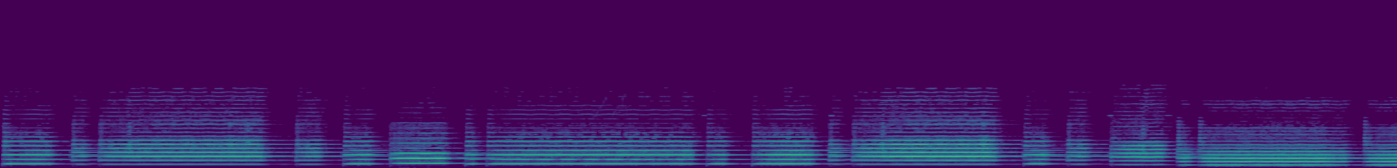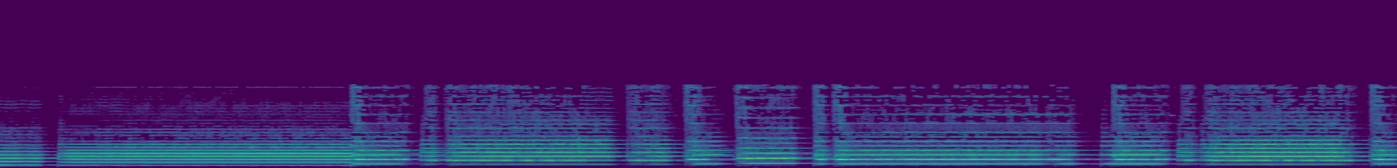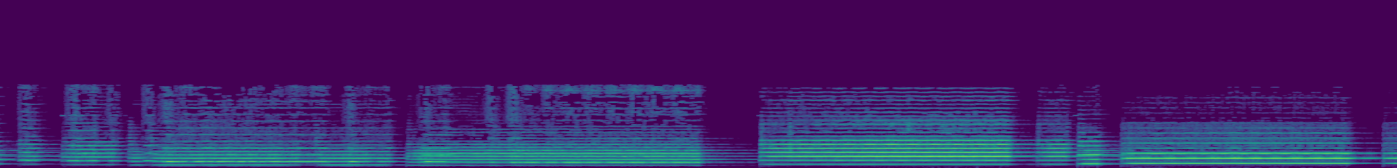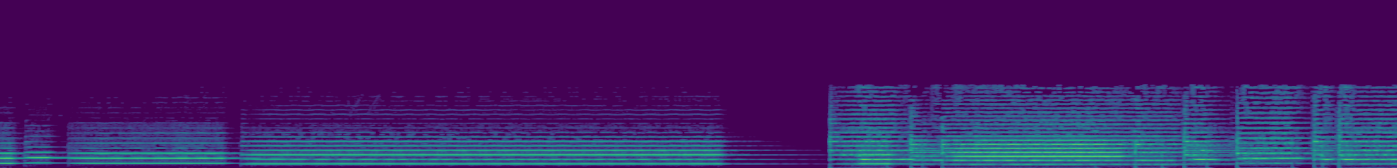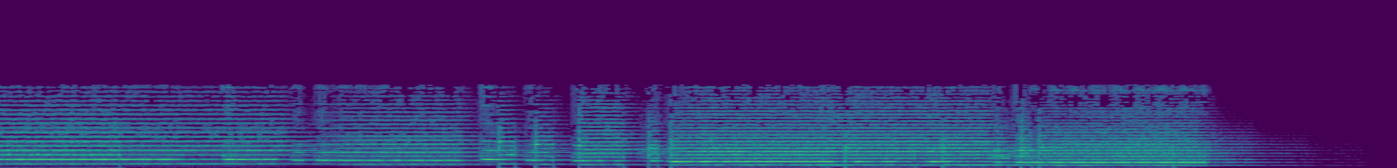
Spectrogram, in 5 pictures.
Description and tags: A song I made to sound like a Star Trek intro
beauty, electro, synth, synthesizer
